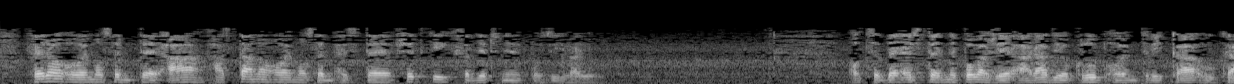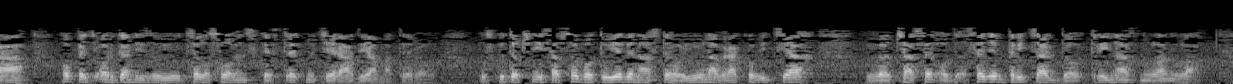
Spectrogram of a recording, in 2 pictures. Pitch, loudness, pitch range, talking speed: 100 Hz, -20 LUFS, 95-110 Hz, 80 wpm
